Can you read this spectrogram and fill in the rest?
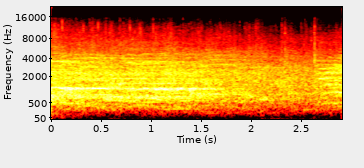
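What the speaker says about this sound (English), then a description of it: "hearing it from the Osawatomie crowd" Osawatomie crowd at a girls sub-state high school basketball game cheering and applauding in a gym, a steady loud roar of voices and clapping throughout, easing slightly toward the end.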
